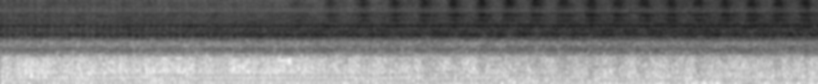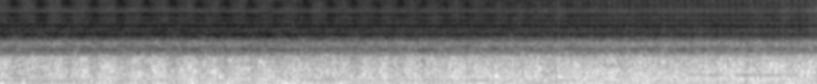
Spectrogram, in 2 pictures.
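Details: Cicada. Cicadas fill the air with a steady, piercing high buzz, soon breaking into rapid, even pulses about four times a second. A faint low steady tone hums quietly beneath the insects.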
